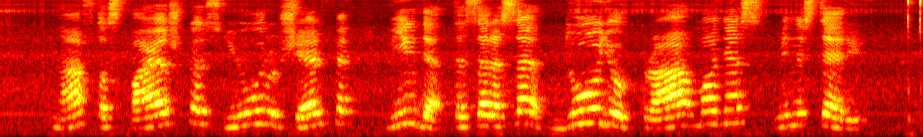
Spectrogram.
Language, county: Lithuanian, Vilnius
